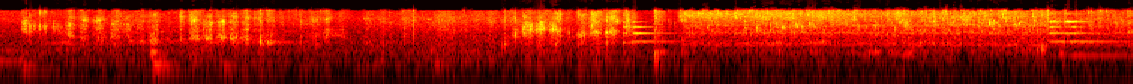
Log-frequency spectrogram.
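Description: Toothbrush scrubbing in quick strokes. About halfway through, a bathroom tap is turned on and runs steadily into the sink.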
